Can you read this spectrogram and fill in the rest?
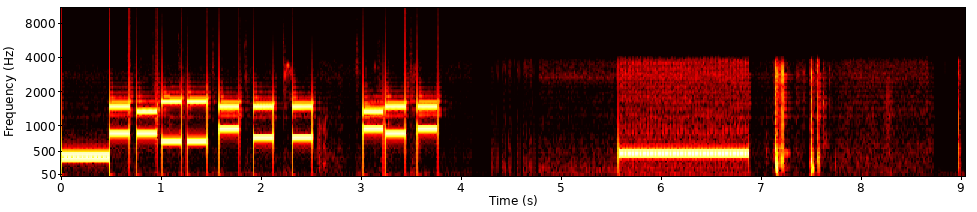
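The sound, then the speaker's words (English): A brief dial tone gives way to a quick run of about a dozen keypad beeps as a phone call is placed, then a pause, a single loud ringing tone, and a few sharp clicks as the line connects. “Okay, we're gonna give her a call right now.”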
